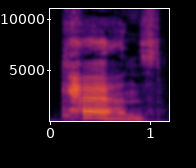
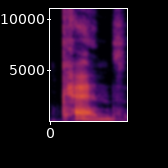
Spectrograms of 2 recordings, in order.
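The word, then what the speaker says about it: quinze: coutures and 15 is cans cans and 15 is spell actually spelled q u i n z e cans cans it's catchy ken's and 16 is says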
